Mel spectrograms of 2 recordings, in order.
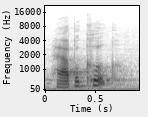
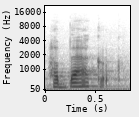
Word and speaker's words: Habakkuk: Before I go on, let me say a word about the pronunciation of Habakkuk. You may hear Habakkuk, you may hear Habakkuk. They're both acceptable pronunciations, and my puny brain has not settled on the one I prefer.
